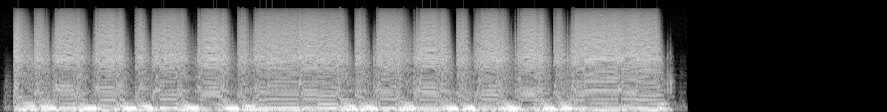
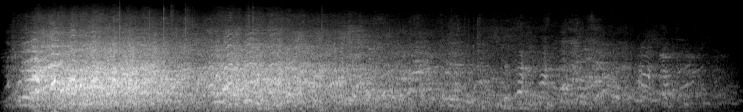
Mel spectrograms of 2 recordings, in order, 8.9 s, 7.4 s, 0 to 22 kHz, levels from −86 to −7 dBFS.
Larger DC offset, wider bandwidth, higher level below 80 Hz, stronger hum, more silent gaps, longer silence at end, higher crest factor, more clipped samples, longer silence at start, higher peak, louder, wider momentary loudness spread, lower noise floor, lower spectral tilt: neither; about the same, 16.5 kHz vs 17 kHz; first, -24 dBFS vs -54 dBFS; neither; neither; first, 2.15 s vs 0.7 s; second, 12 dB vs 22 dB; neither; about the same, 0.15 s vs 0.1 s; about the same, 0 dBFS vs 0 dBFS; first, -10 LUFS vs -18 LUFS; second, 1 LU vs 25 LU; first, -84 dBFS vs -54 dBFS; about the same, -3.5 dB/octave vs -2.5 dB/octave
